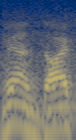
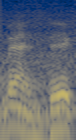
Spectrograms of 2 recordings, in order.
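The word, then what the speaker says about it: Van Dijk: died hey you know what's pronounced Van Dyke not Van Dick get off my dick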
